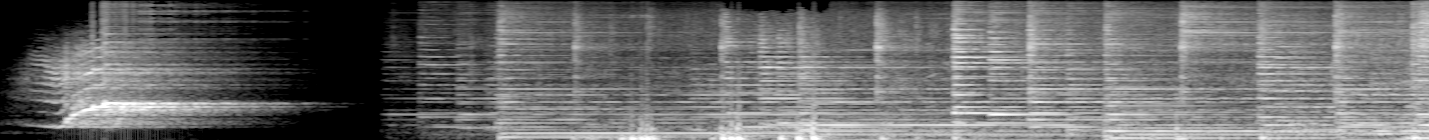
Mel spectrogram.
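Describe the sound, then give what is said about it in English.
A person imitates whale song, crooning a drawn-out, rising and wavering call for about three seconds, fading out before a band kicks in with full, steady music. “I'm learning a little whale now.”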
